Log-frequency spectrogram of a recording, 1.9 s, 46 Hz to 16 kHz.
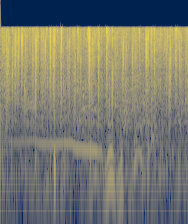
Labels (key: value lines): label: biophony, cascading saw
recorder: SoundTrap 600 or HydroMoth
